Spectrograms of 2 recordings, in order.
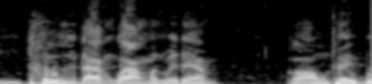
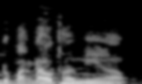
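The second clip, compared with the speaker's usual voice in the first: ordinary delivery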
